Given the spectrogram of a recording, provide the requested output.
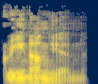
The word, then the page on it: green onion: British English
